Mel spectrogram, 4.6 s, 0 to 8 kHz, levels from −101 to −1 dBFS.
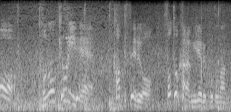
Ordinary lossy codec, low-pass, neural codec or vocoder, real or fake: Opus, 24 kbps; 7.2 kHz; none; real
